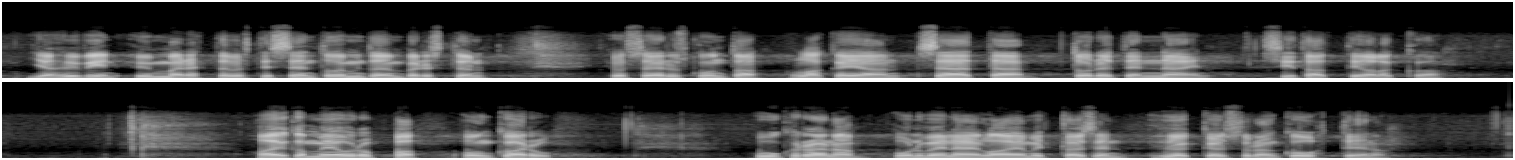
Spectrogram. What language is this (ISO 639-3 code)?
fin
